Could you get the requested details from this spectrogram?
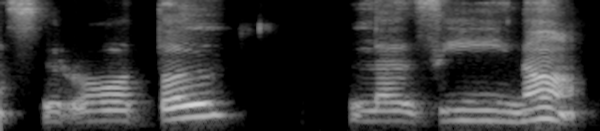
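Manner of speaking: सिरातल लजीना stretched out word by word; teacher modelling सिरातल लजीना; very slow recitation. Shown as a demonstration. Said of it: "same वही है".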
